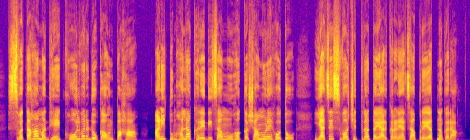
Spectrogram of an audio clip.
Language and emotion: Marathi, neutral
